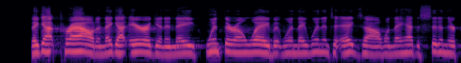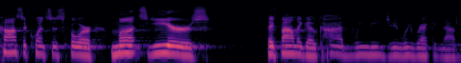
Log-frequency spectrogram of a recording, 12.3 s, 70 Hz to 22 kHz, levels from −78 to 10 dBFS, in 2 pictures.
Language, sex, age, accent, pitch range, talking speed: English, male, 50-69, American, 145-180 Hz, 190 wpm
